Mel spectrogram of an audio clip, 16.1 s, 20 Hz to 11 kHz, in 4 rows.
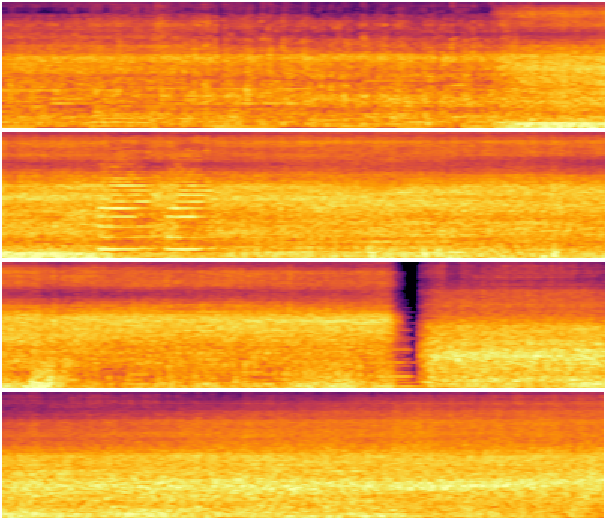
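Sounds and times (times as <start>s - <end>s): vehicle running: 0.0s - 16.0s
short horn toots: 4.5s - 5.5s.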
